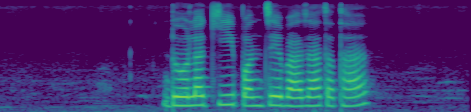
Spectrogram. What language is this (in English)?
Nepali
